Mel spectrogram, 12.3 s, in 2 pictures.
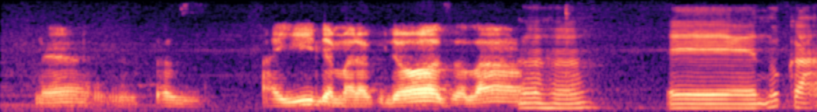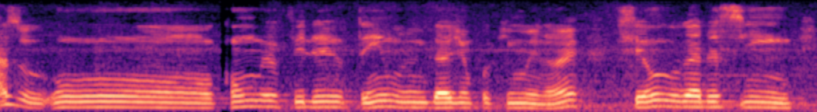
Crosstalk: none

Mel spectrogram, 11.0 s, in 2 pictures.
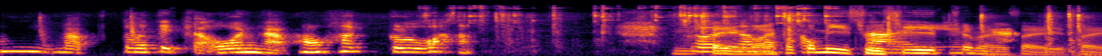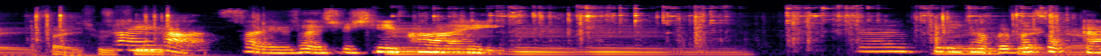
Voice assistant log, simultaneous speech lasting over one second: present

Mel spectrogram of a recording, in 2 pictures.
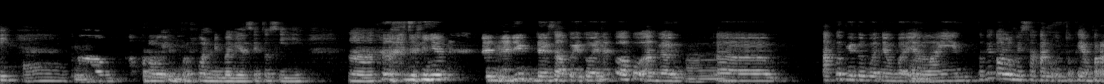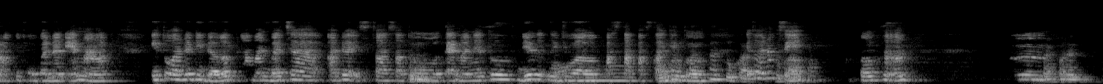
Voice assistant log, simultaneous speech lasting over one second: present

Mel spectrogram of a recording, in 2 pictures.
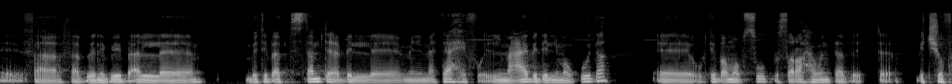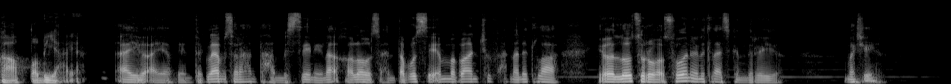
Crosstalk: none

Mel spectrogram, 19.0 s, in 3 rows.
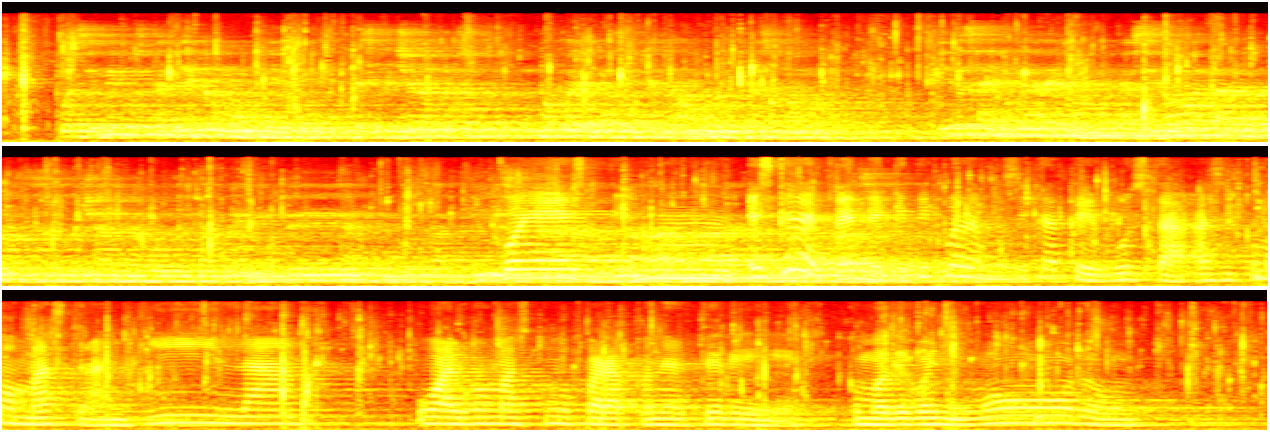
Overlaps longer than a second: present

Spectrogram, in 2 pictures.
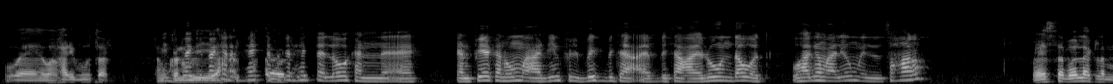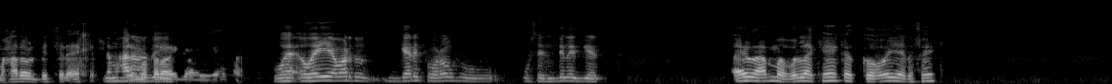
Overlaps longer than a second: present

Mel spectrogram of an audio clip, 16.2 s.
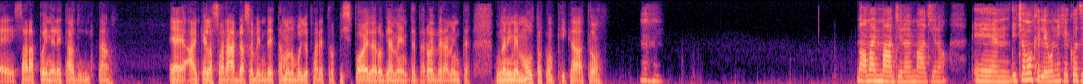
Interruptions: none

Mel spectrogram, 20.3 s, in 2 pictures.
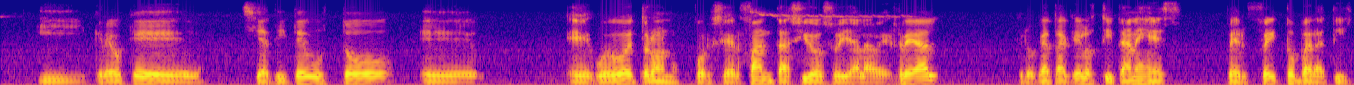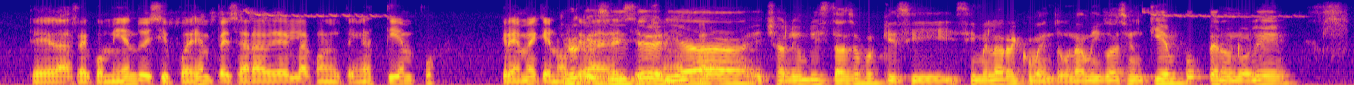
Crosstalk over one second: present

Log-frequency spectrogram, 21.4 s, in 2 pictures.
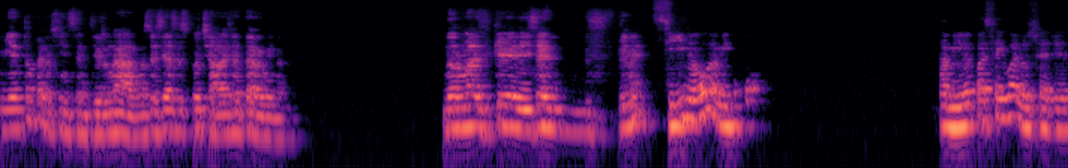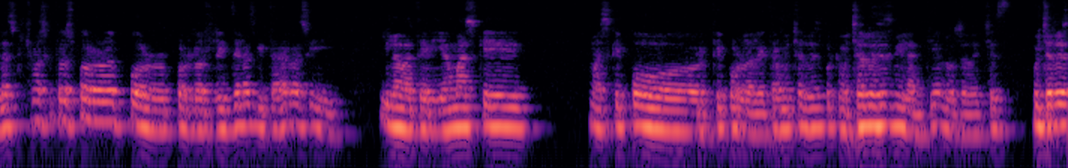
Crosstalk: none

